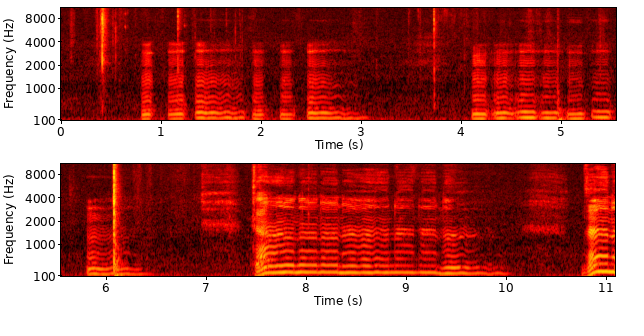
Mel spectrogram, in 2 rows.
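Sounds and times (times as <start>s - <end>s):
man humming: 0.8s - 3.1s, 4.1s - 6.5s.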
